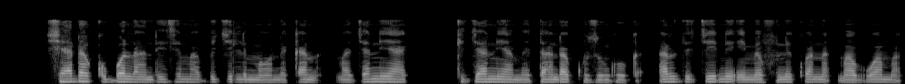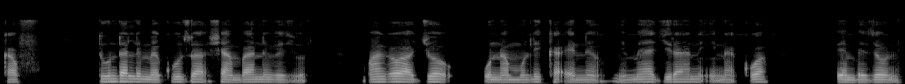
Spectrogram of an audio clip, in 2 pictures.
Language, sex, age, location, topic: Swahili, male, 18-24, Mombasa, agriculture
